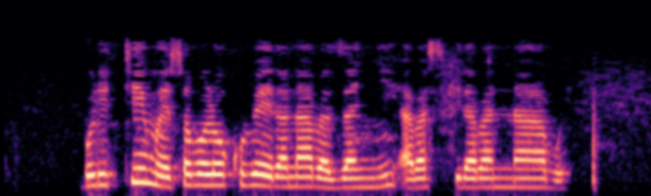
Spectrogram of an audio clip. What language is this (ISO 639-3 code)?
lug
